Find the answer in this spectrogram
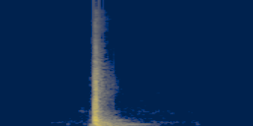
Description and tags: stomp sound effect
sound-effect, stomp, stomping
